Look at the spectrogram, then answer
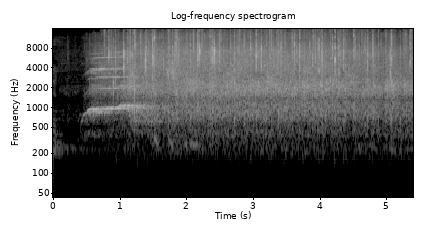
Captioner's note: audience applauding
